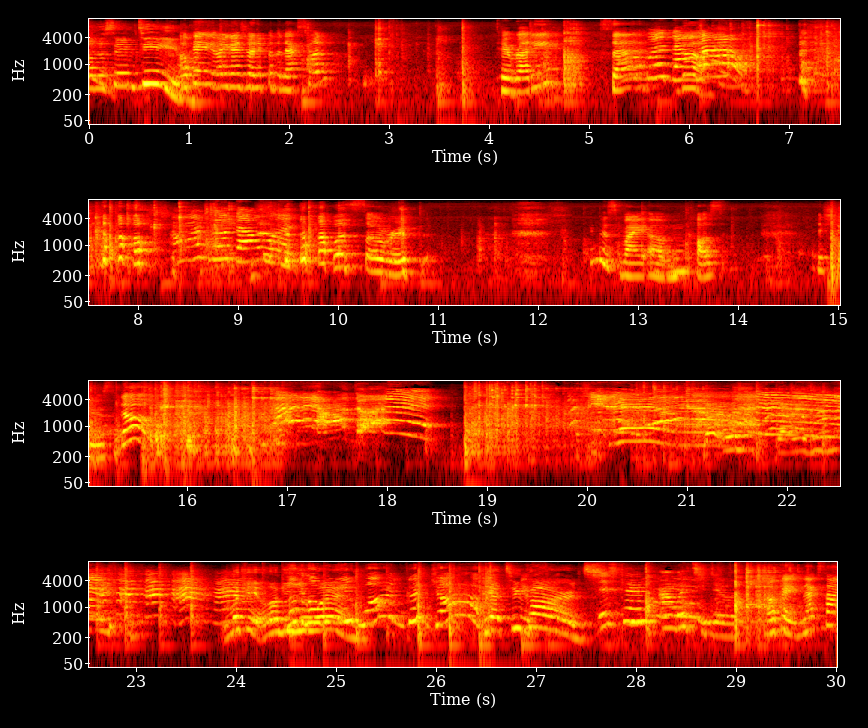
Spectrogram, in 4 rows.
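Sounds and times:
child's voice: 0:05.6 - 0:06.6, 0:08.4 - 0:09.6, 0:16.8 - 0:18.6, 0:19.8 - 0:22.9, 0:27.6 - 0:29.1
wooden blocks clattering on table: 0:15.6 - 0:17.0, 0:18.8 - 0:23.7
children's excited voices and squeals: 0:16.8 - 0:18.6, 0:19.8 - 0:24.1.

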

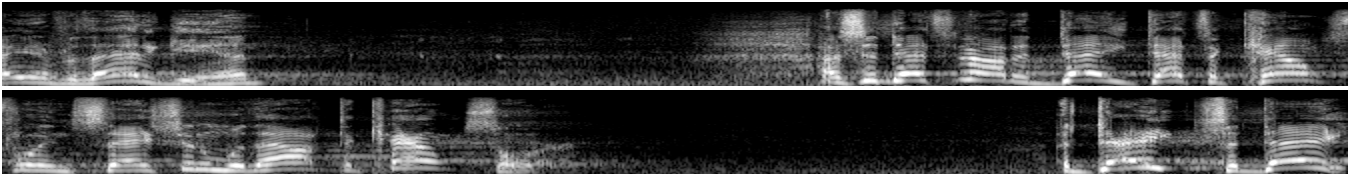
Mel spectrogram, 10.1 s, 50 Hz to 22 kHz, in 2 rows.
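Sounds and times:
man's quick intake of breath: 0:02.6 - 0:03.1.

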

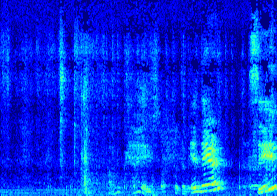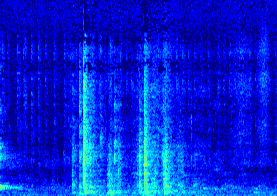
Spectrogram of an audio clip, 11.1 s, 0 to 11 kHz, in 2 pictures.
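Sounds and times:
oven rack rattling: 0:01.5 - 0:10.2.

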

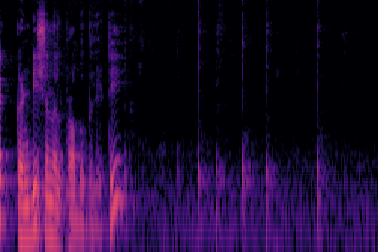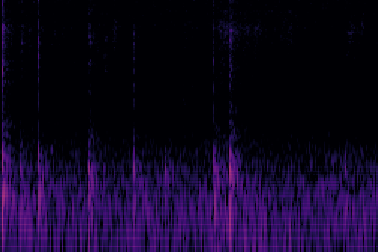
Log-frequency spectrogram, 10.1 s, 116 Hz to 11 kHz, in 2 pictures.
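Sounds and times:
pen scratching on paper: 0:01.8 - 0:08.3.

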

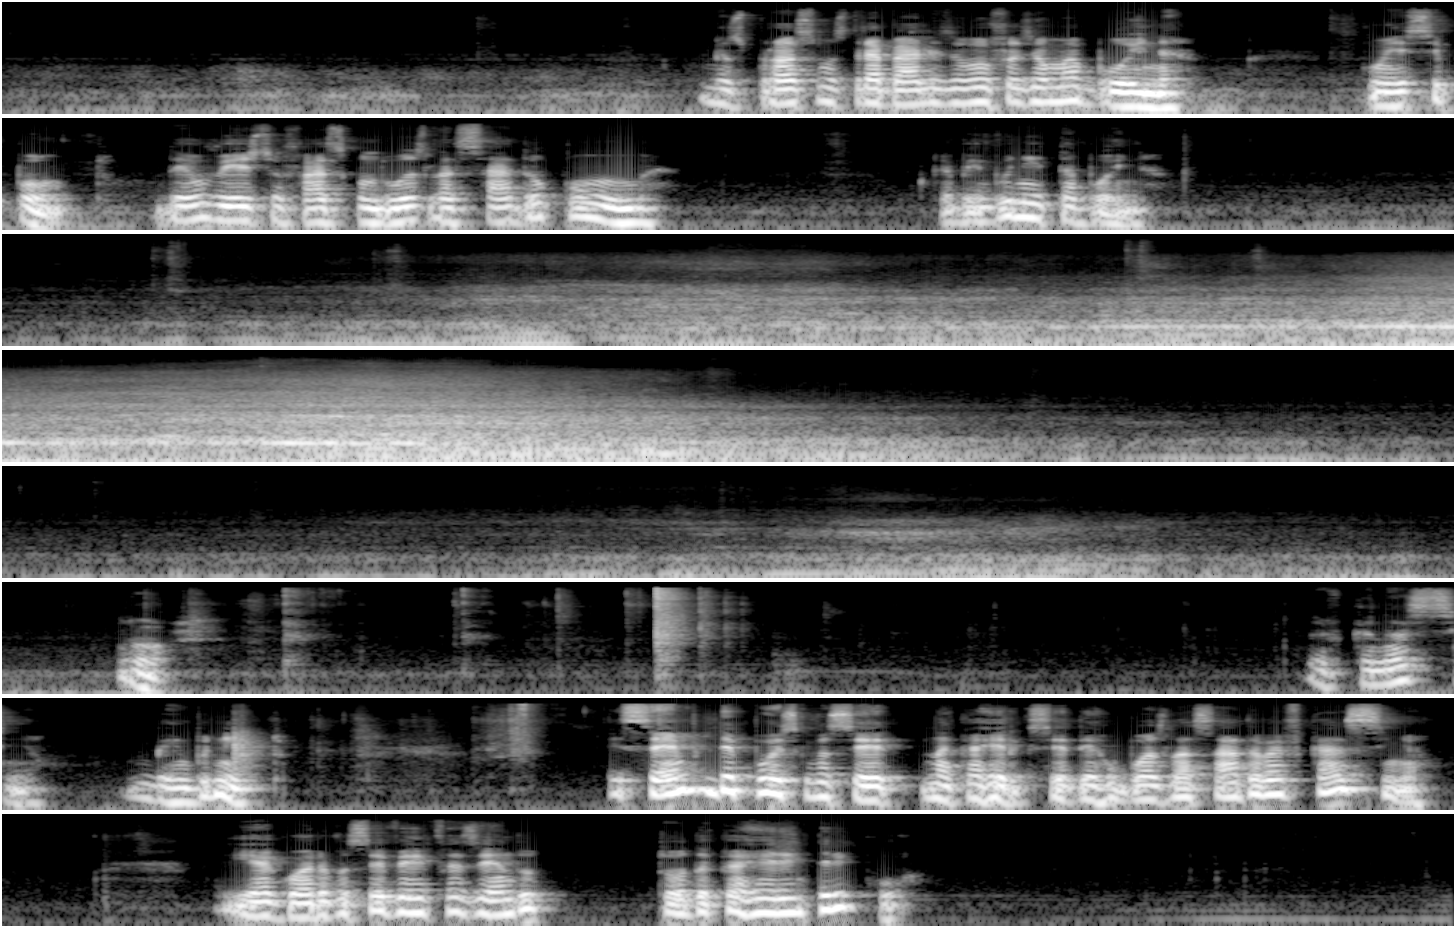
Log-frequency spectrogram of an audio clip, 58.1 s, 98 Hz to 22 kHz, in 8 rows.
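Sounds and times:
vehicle engine passing by: 0:15.4 - 0:28.5, 0:30.4 - 0:37.1.

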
